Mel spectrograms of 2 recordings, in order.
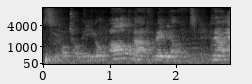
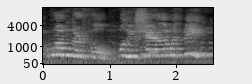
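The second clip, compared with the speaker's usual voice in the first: eager Sifa; 10 semitones higher, 5 dB louder than usual. A narrator's reading. Sifa eager to hear stories.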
